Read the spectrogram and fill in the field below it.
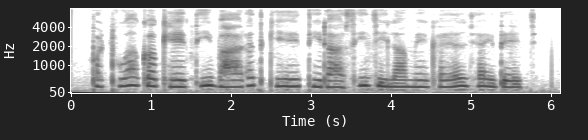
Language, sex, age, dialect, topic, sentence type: Maithili, female, 36-40, Southern/Standard, agriculture, statement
